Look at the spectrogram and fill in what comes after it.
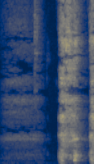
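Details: An adult woman with a hoarse, nearly lost voice that has lasted several days gives a short cough and throat clear.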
